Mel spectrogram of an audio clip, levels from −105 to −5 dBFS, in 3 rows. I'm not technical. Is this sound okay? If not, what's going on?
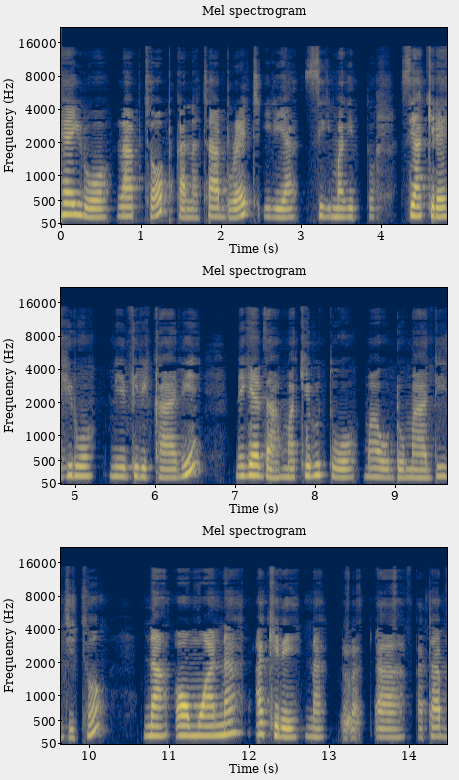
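No. The whole recording has the sound of HE-AAC compression, likely the cause of its artificial treble. To save space, this kind of compression keeps the lower part of the sound and then fakes the upper part by copying the lower part upward. The result stays bright but isn't the real thing, so the s sounds in this speech come out gritty and metallic, and nothing at all survives above about 15 kHz.

There is also a brief pre-echo at 9.90 s, right after "maũndũ ma". The compression handles sound in small chunks and spreads its noise across each chunk. Here a sharp sound near the end of a chunk pulls a short hiss, about 17 milliseconds long, into the quiet moment just before it. The start of that sound comes across softened and smeared rather than crisp.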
